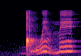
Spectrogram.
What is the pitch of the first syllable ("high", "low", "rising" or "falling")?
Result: low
